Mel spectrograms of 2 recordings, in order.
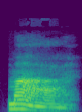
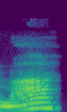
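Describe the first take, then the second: First: The pitch falls and then rises. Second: The pitch starts low and rises. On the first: "your falling rising tone" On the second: "your low rising tone"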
